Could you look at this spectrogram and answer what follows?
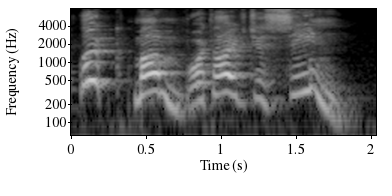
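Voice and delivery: put-on high, eager child's call; excited little girl. Girl tells her mother about the flying saucer, high and eager. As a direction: tug at Mum and blurt it out.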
